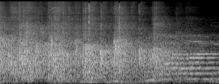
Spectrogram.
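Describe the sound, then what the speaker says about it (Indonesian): Classroom clapping during an Indonesian history lesson: dense, continuous applause from a group of students, fairly loud and close, tapering slightly toward the end. "Iya, tepuk tangan dulu"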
